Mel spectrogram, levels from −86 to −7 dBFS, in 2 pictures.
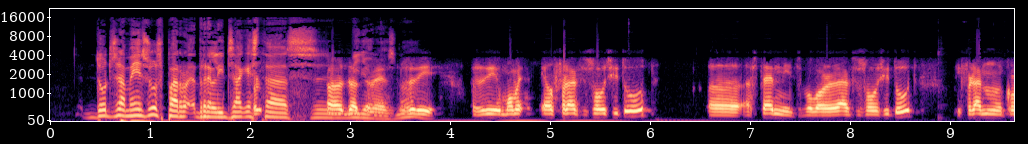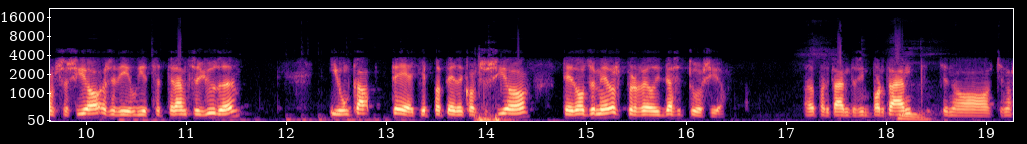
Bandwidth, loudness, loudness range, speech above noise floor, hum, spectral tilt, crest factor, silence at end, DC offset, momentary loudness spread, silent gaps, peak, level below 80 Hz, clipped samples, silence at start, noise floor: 15 kHz; -15 LUFS; 3 LU; 50 dB; none; -4.5 dB/octave; 16 dB; 0 s; under 0.1%; 8 LU; none; 0 dBFS; -42 dBFS; under 0.1%; 0.4 s; -65 dBFS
